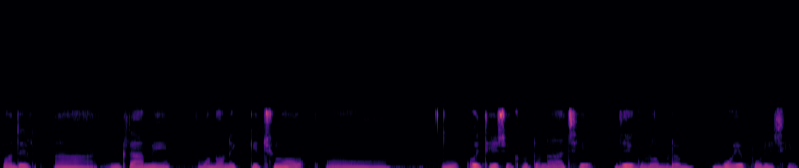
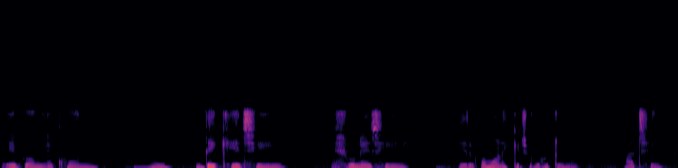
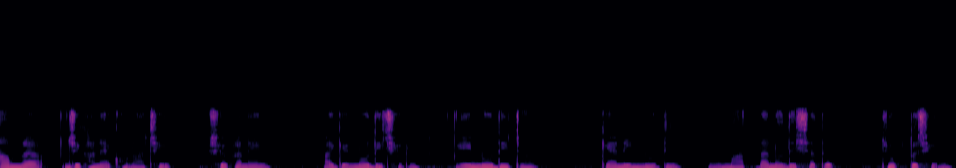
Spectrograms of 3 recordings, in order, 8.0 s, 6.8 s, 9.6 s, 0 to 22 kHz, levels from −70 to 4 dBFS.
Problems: constant background noise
